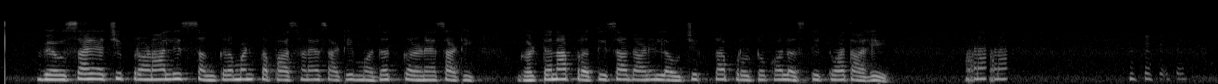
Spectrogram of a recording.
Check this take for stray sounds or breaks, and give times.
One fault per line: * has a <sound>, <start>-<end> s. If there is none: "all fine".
* has a laugh, 9.7-10.1 s
* has a laugh, 11.3-11.9 s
